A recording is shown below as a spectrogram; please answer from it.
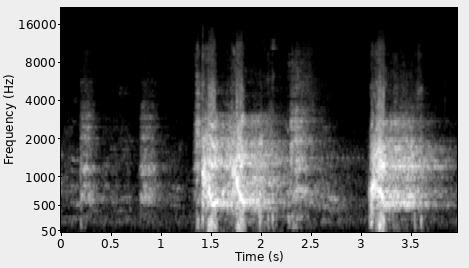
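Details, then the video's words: Deisal, a Bulldog that hates the camera, lets out short rough vocal bursts, a faint pair first and then two louder harsh growl-barks about two seconds apart, with noisy harmonic texture. "Bulldog - Deisal hates the camera"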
